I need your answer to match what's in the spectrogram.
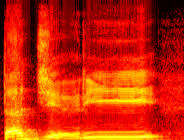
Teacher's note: جیم حرف قلقلہ میں سے بھی ہے اور جزم بھی ہے، تو جزم کی وجہ سے پیچھے سے ملا رہے ہیں، اور حرف قلقلہ میں سے اس لیے آواز چکر کھا کر کے لوٹ رہی ہے۔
